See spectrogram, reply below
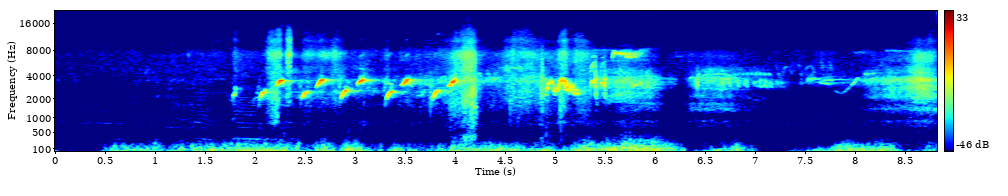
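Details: A song thrush singing from bushes near Minninglow Hill in the Peak District repeats a short, clear, high note several times quickly, then moves to new phrases, with skylarks also present, over strong wind rumble and a man's voice.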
